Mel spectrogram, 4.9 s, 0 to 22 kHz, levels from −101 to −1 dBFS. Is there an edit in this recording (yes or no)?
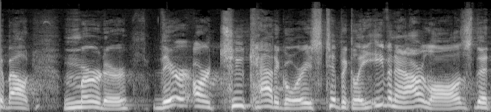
no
